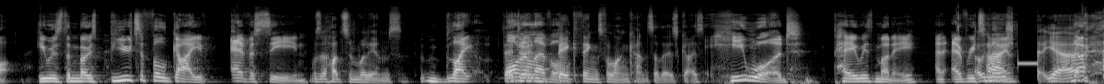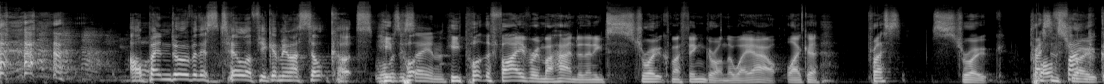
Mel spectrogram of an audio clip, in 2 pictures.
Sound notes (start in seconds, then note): 10.7 laughing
